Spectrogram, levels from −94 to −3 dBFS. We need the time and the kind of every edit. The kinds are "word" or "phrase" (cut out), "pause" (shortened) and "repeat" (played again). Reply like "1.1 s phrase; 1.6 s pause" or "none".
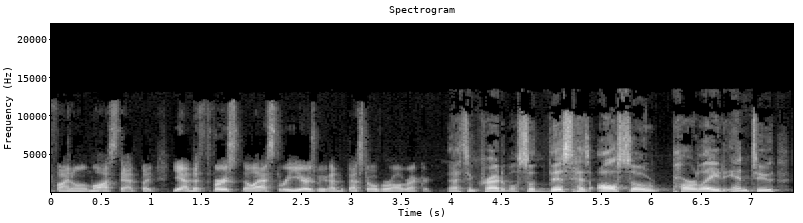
3.9 s pause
